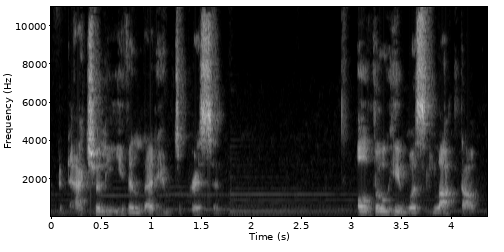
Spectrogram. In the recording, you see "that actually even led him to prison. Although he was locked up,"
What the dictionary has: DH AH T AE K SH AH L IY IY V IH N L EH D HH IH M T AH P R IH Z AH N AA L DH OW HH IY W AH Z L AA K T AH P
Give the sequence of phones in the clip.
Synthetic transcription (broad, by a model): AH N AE K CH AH L IY IY V IH N L EH D HH IH M T AH P R IH Z AH N AA L DH OW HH IY W AH Z L AA K T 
